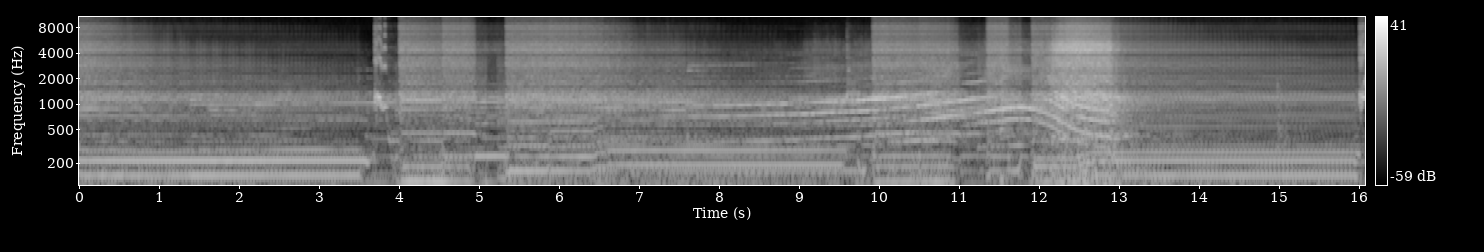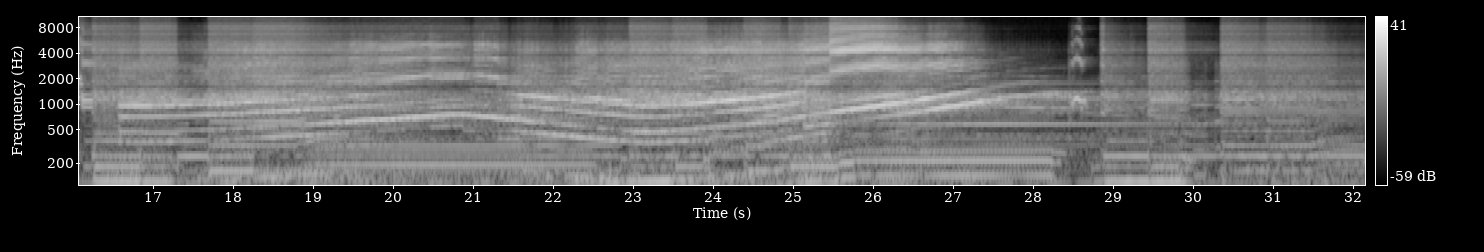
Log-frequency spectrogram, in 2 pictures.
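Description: Instrumental music with distorted, effects-heavy guitar: held low chords under lead lines that slide up and down in pitch, swelling loudest twice.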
